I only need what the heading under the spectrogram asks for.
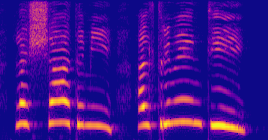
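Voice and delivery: shrill, very loud, high-pitched shout. Narrator reading a story, a captive surrounded by pirates, shouted. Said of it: "gridò".

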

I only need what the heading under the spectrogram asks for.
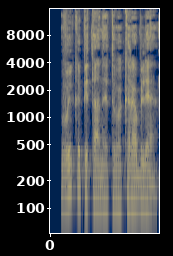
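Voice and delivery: plain

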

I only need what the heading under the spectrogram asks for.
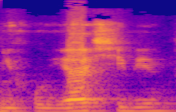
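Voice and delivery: quiet, hushed, said softly under the breath. Retelling a Russian man's reaction to the flash over Chelyabinsk, in a quiet voice. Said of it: "такой тихим голосом".

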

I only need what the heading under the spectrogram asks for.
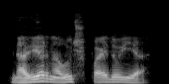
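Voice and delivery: plain

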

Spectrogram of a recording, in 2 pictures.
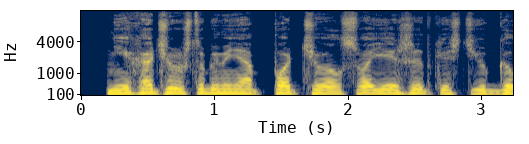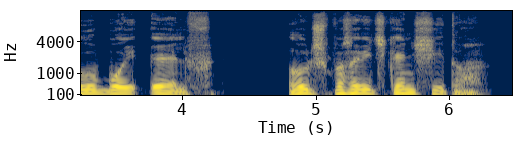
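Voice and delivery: plain reading voice

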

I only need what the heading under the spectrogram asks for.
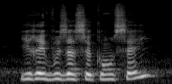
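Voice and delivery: ordinary delivery

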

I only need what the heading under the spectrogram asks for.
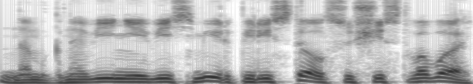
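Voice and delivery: ordinary delivery, nothing marked

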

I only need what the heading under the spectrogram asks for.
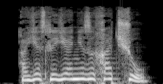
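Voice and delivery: ordinary delivery

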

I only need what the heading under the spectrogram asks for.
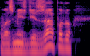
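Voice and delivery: ordinary delivery

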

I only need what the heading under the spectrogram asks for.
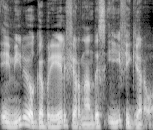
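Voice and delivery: plain reading voice

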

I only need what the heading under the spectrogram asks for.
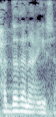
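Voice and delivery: ordinary talk

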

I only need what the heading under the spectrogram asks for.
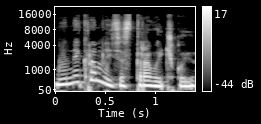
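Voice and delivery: plain reading voice

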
